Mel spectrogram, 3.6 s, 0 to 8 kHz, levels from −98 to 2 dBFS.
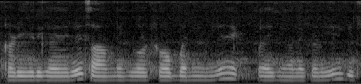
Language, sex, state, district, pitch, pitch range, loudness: Hindi, male, Uttar Pradesh, Varanasi, 145 Hz, 140-145 Hz, -42 LUFS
